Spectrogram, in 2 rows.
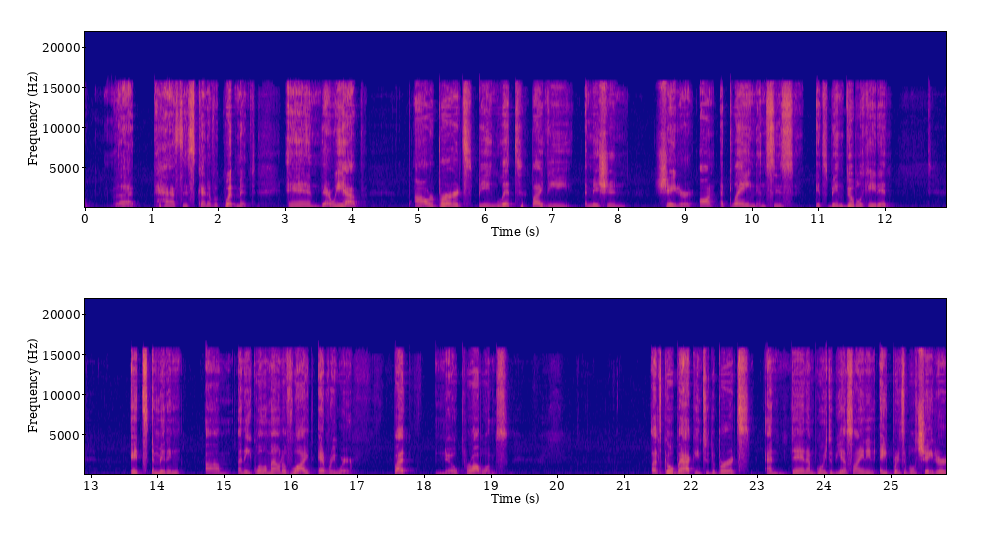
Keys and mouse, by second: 0.2 s, 1.0 g, 2.2 click, 3.0 ctrl+s, 3.5 shift+z, 5.4-6.8 drag, 7.0 click, 7.6 right click, 8.0 right click, 10.2 click, 10.8 middle click, 11.4 click, 11.6 middle click, 11.7-13.8 drag, 13.3 shift+a, 15.9-17.3 drag, 18.0 middle click, 19.2-20.6 drag, 21.7 middle click, 23.2 middle click.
